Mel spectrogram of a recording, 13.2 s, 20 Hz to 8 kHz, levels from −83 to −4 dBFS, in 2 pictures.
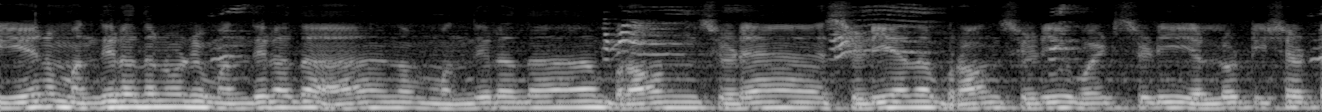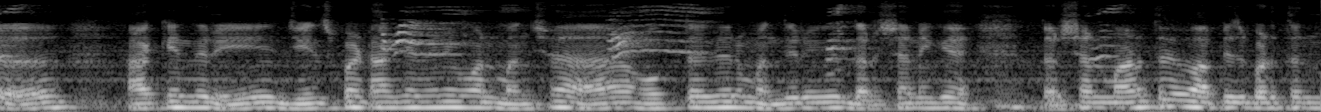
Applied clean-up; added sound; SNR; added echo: none; Cat; 20 dB; reverberation time 0.4 s.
